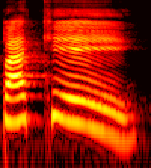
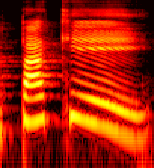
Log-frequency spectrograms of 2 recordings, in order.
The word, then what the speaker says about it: paquet: Un paquet. Un paquet. Est-ce que vous entendez le son E? Oui, très bien. On entend le son E. C'est écrit ET.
